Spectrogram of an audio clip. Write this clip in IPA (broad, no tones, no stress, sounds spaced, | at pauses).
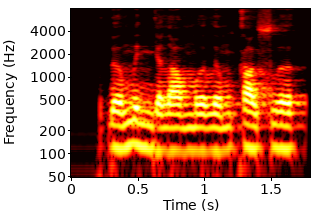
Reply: ɗ ə m e nʲ ɑ l ɑ m ɤ l ə m k ɑ sʷ ə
